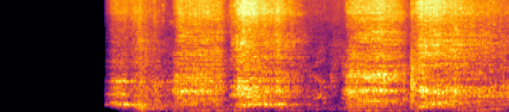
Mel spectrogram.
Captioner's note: tiger roaring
